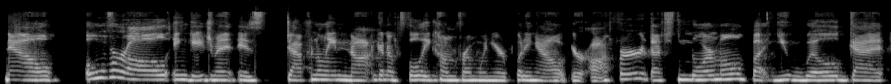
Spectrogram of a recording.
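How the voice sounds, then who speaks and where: A woman's voice: mid-range voice, normal speed, hardly any pauses, no room sound, poor audio. A woman guest on a podcast, a business coach explaining how to build online community in a casual, advice-giving way with frequent fillers. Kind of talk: casual interview chat.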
